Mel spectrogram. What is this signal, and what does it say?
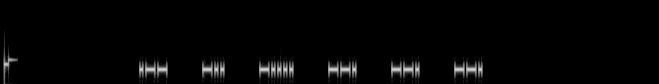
Morse code, heard as a keyed tone, about 37 wpm, spaced as for 18 wpm, 700 Hz. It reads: WD6GGG
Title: USA Call Signs - 4x Character Spacing - 40wpm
